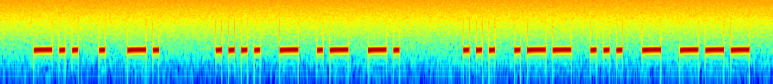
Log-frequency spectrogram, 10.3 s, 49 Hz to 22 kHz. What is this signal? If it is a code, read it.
Morse code (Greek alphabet), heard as a keyed tone, hand-sent with a paddle, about 14 wpm, 600 Hz. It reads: ΔΕΝ ΗΤΑΝ ΣΩΣΤΟ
